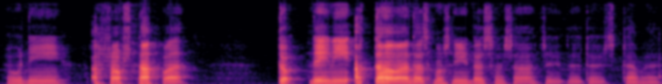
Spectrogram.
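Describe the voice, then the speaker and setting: A man gives a rambling, halting commentary for his channel and keeps repeating himself. His voice sits at an ordinary pitch but sounds bright and crisp. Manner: halting, repetitive, trailing off. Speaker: video uploader commenting on an old TV recording.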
